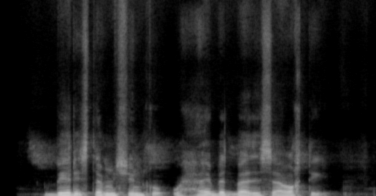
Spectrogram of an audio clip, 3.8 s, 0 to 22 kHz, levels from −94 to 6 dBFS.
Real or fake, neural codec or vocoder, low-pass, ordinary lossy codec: fake; vocoder, 44.1 kHz, 128 mel bands, Pupu-Vocoder; none; none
